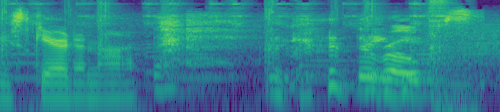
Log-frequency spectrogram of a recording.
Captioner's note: laughing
